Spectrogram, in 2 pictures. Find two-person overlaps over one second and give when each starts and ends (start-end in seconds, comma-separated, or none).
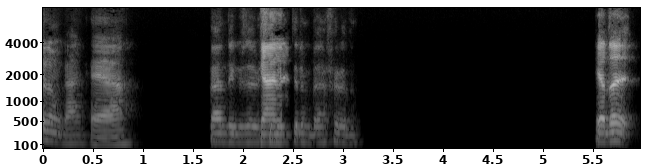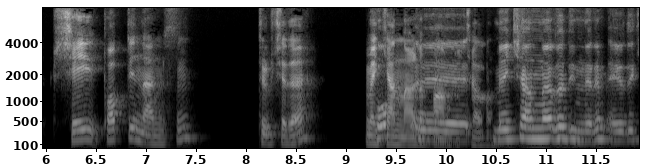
9.3-10.6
